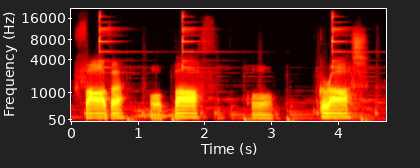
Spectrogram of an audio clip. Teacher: we want to make sure our mouth is feels wide we flatten our tongue and we almost say like ah like you're going to the dentist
